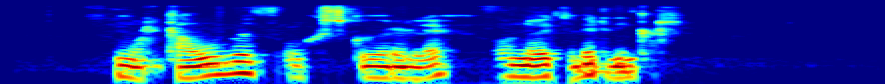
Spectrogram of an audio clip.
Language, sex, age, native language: Icelandic, male, 20-29, Icelandic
